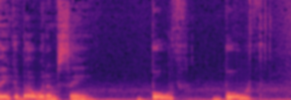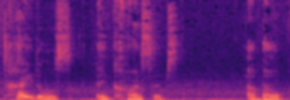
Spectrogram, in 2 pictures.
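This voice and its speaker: Over noticeable background noise, a man speaks at a very slow pace with long, frequent pauses and very even loudness. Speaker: podcast host. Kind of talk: casual chat. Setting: late-night home recording with co-host. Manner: low-key, laid back; animated.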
